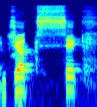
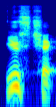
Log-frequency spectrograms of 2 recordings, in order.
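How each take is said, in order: First: The name is said following its written letters. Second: The name is said in its usual pronunciation. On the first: The speaker calls it wrong. "Looks like" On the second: The speaker calls it right. "is how you say it"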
